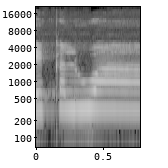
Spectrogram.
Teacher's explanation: ये जो लास्ट में जो आ वाला मतलब खींच रहे हैं ना, इसको बोलते हैं प्लुत।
